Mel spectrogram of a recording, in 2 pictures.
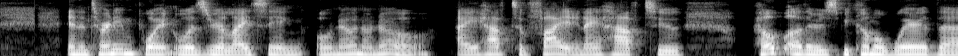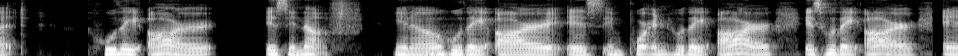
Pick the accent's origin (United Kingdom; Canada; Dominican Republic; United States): Dominican Republic; English is a second language; I was born in the Dominican Republic. I'm half Dominican, half Haitian.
